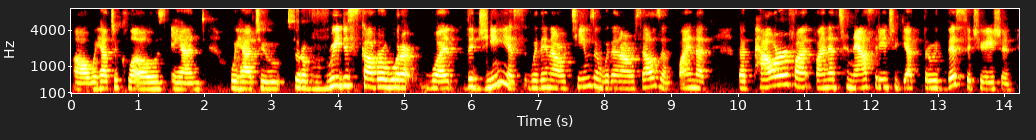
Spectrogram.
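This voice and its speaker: A woman's voice: medium pitch, measured pace. A woman in her forties, originally from Russia, talking chattily as a restaurant owner guest in an interview. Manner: warm, chatty storytelling with laughs. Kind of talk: interview conversation. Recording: roomy echo.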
